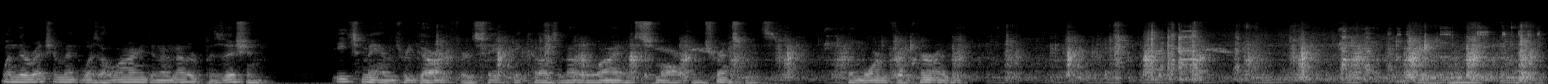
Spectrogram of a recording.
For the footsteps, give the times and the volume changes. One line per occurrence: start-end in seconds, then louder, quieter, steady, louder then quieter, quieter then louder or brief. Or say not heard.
3.9-15.4 louder.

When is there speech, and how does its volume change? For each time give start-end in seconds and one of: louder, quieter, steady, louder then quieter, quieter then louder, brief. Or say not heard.
0.0-7.8 steady
8.4-9.7 brief.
